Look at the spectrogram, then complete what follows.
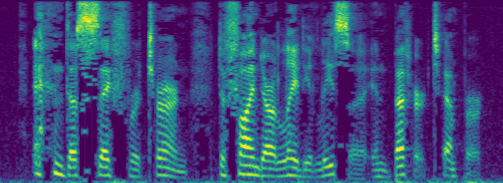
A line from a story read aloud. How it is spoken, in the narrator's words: laughed the other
